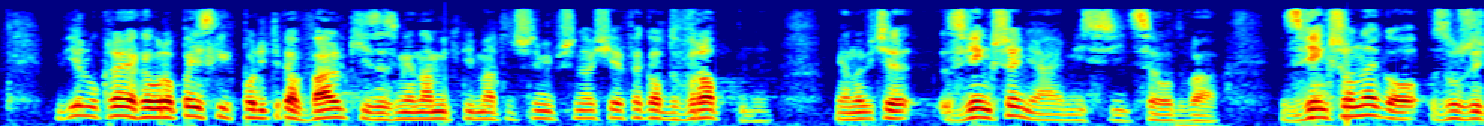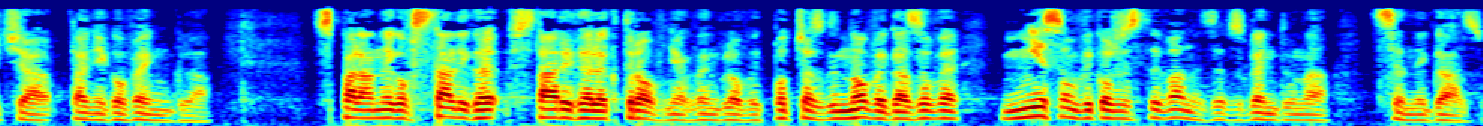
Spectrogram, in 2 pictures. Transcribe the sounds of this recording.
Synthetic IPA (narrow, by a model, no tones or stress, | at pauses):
vvʲjɛlukɾajaxɛwɾɔpɛjskʲixpɔlʲit̪ɘkaɣvalkʲizɛzmʲjanamʲiklʲimat̪ɘ̥t͡ʂnɘmʲipʂɘnɔɕiɛfɛk̚t̪ɔd̪vɾɔt̪nɘ | mʲjanɔvʲit͡ɕɛzvʲjɛŋkʂɛɲaɛmʲisʲjit̪sɛɔd̪va | zvʲjɛŋkʂɔnɛɡɔzuʐɘt͡ɕat̪aɲɛɡɔvɛŋɡla̰ | spalanɛɡɔfst̪afst̪aɾɘxɛlɛkt̪ɾɔvɲaɣvɛŋɡlɔvɘxpɔt̪̚t͡ʂazɡd̪ɘnɔvɛɡazɔvɛ | ɲɛsɔ̃w̃vɘkɔʐɘst̪ɘvanɛzɛvzɡlɛnd̪una | t̪sɛnɘɡazu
